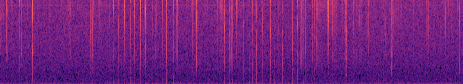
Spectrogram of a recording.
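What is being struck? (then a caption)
Small cardboard gum pack. A small blue Extra chewing gum pack, a small paper or cardboard box, is held in the fingers and tapped and scratched with the fingernails. Quiet, dry, bright clicks and scratchy ticks come in irregular clusters, each dying away almost instantly, over a low, steady background hum.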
